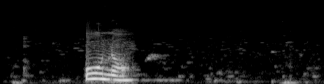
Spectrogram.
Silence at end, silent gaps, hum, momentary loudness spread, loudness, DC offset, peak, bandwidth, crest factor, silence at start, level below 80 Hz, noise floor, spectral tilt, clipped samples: 0.3 s; none; none; 27 LU; -13 LUFS; under 0.1%; 0 dBFS; 5.2 kHz; 18 dB; 0.15 s; -44 dBFS; -46 dBFS; -10 dB/octave; under 0.1%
